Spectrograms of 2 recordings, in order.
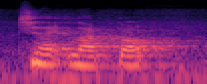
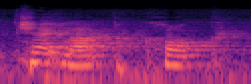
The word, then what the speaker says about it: Chek Lap Kok: Similarly, Hong Kong's world-class airport is at Chek Lap Kok Chek Lap Kok in English.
